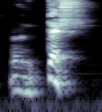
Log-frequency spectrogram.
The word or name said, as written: un tech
